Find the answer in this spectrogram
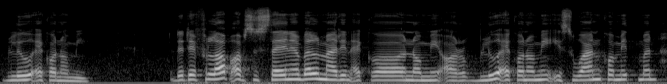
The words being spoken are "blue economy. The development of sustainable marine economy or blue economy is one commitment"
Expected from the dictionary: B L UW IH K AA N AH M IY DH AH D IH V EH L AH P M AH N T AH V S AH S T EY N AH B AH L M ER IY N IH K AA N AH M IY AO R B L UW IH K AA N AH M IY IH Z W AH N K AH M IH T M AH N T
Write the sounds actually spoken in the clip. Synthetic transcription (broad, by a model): B L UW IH K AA N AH M IY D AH D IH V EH L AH P AH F S AH S T EY N AH B AH L M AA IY N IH K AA N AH M IY AO R B L UW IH K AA N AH M IY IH S W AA N K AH M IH T M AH N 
